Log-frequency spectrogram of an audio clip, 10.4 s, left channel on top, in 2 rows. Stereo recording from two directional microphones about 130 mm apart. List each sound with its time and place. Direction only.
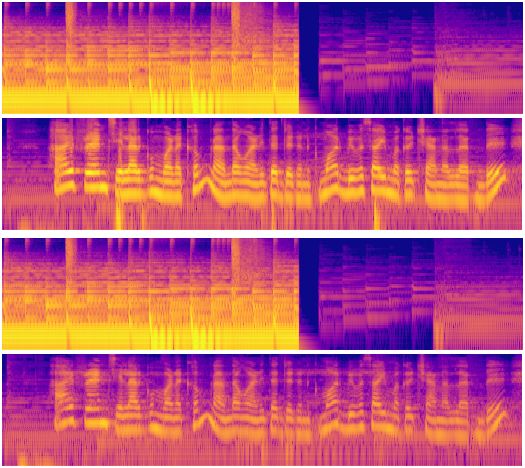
0.0 s music: centre (ahead or behind)
5.6 s a woman's voice: 80° left; by 10.4 s 60° left (ahead or behind)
